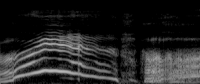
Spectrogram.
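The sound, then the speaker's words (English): A voice imitates a yowling cat fight: one long, loud, wavering screech that rises and falls, a brief pause, then a harsh, raspy snarling yowl, alone. “Like somebody fighting some damn cats in the morning.”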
